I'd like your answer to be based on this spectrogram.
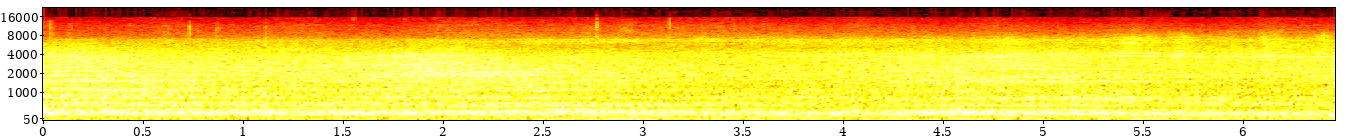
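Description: A passenger airliner arrives at DFW Airport on an evening flight from Cancun, its engines a steady, broad roar that holds at even loudness throughout, heard alone with no talk.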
